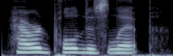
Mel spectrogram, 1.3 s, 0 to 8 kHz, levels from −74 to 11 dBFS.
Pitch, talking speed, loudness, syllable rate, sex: 205 Hz, 185 wpm, -13 LUFS, 5.1 syllables/s, female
